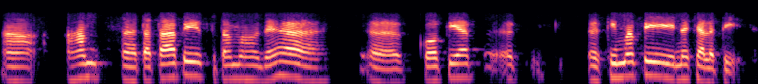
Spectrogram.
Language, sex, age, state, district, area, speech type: Sanskrit, male, 18-30, Karnataka, Mysore, rural, conversation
